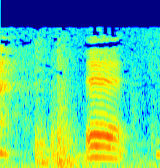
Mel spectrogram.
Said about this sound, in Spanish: ¿Dónde vas? Cuidado. A ver si puedo ir con tus amigos, rompen la puerta.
